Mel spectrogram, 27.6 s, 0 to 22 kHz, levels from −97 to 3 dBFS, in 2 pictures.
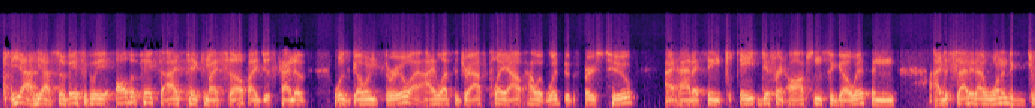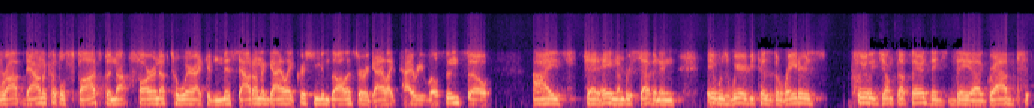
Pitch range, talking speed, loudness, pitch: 120-135 Hz, 205 wpm, -17 LUFS, 125 Hz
